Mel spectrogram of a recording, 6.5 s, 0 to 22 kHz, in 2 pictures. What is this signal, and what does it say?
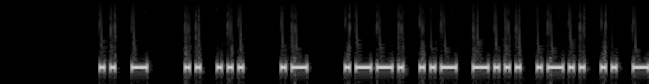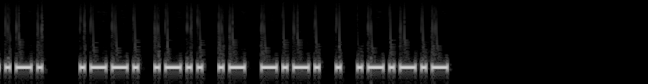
Morse code, heard as a keyed tone, about 47 wpm, 700 Hz. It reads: IT IS A PUBLIC PLACE.
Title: Sentences from Top 1000 Words - Review Part 3 - 45wpm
